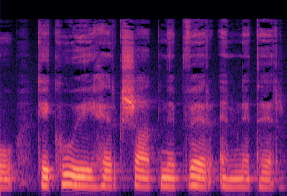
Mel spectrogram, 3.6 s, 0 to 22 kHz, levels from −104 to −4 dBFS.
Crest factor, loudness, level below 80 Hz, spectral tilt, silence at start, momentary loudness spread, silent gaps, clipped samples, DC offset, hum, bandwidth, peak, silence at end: 16 dB; -31 LUFS; -84 dBFS; -5 dB/octave; 0 s; 9 LU; none; under 0.1%; under 0.1%; none; 15.5 kHz; -14 dBFS; 0.05 s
